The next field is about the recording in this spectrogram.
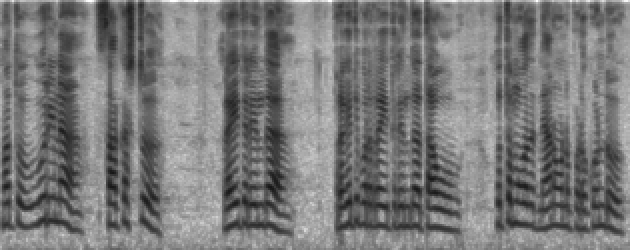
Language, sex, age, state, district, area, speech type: Kannada, male, 45-60, Karnataka, Gadag, rural, spontaneous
